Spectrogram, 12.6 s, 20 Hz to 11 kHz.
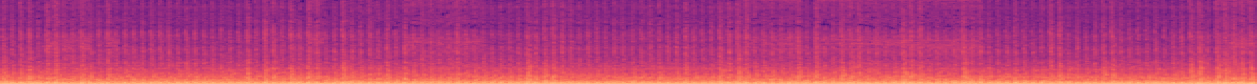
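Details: Old Komatsu WA180 wheel loader diesel idling with a heavy low drone and a regular deep knock near four per second; rod knock, engine died and owner considers it done for.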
